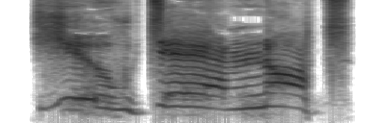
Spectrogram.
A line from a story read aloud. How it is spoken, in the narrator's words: shrieked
